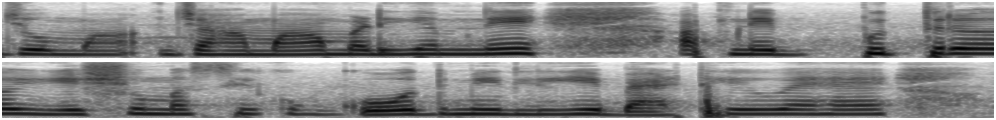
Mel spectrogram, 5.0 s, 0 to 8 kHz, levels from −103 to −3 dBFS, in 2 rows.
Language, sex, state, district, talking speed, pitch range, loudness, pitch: Hindi, female, Delhi, New Delhi, 220 wpm, 220-240 Hz, -15 LUFS, 235 Hz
